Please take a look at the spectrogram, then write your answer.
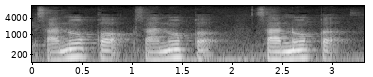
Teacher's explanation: Selanjutnya untuk tajwidnya, sanuqa, ini qalqalah sugro. Huruf qaf itu huruf qalqalah, dibacanya memantul, tapi patulnya sedikit.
